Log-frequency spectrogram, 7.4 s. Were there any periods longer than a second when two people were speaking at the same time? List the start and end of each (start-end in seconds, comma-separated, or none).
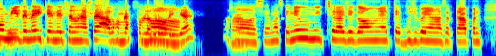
none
